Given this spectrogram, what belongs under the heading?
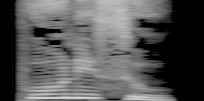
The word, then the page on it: ಪುಣ್ಸೆ: puṇse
